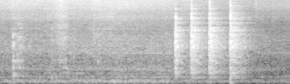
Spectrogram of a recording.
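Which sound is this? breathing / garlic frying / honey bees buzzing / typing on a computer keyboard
garlic frying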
